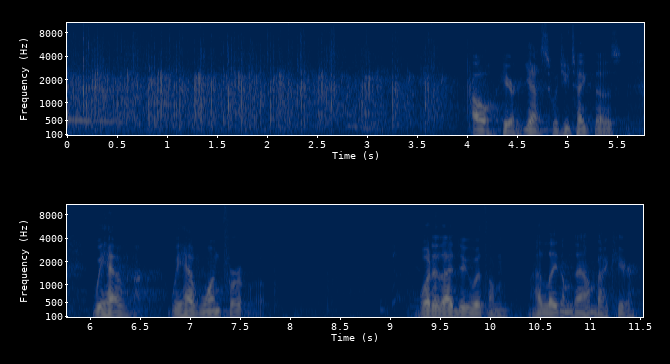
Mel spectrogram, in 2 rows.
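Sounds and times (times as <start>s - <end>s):
audience clapping: 0.0s - 4.3s
speech: 4.0s - 7.7s, 9.3s - 11.5s.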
